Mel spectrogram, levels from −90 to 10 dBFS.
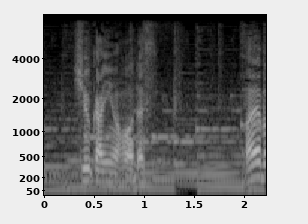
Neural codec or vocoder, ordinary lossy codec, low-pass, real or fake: none; none; 7.2 kHz; real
